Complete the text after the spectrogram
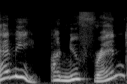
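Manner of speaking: high, slow, pleasant, welcoming voice. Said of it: "as always, with a pleasant smile, she's like".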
